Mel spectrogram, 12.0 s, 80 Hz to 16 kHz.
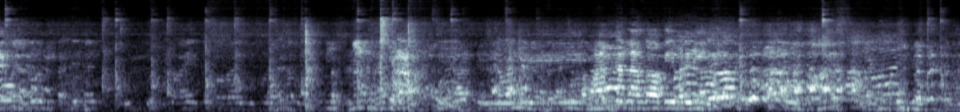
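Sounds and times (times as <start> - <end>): ping-pong ball clicks: 1.2 - 5.8.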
